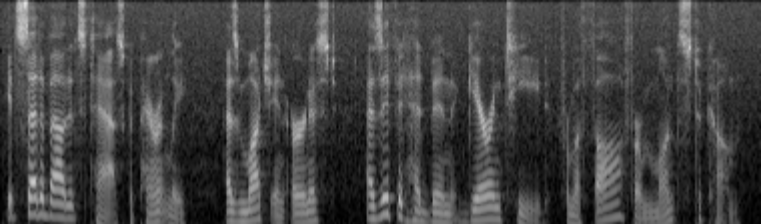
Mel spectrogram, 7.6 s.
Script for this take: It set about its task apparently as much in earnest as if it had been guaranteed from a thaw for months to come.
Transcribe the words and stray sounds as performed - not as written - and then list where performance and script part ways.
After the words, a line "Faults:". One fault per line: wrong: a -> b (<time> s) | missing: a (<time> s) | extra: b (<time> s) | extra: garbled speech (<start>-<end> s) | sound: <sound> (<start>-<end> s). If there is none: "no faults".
It set about its task apparently as much in earnest as if it had been guaranteed from a thaw for months to come.
Faults:
no faults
